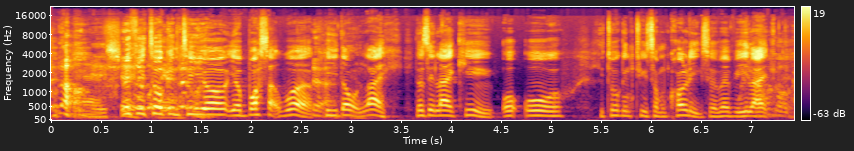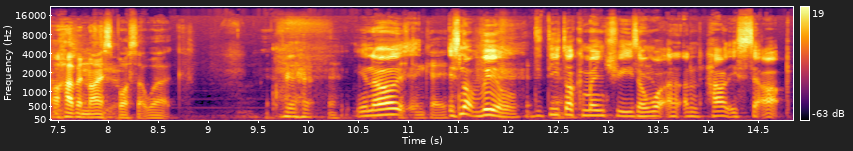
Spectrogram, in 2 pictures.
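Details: Person who stutters, speaking in a group discussion and describing stuttering as a disability that cannot be turned off; stuttering.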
